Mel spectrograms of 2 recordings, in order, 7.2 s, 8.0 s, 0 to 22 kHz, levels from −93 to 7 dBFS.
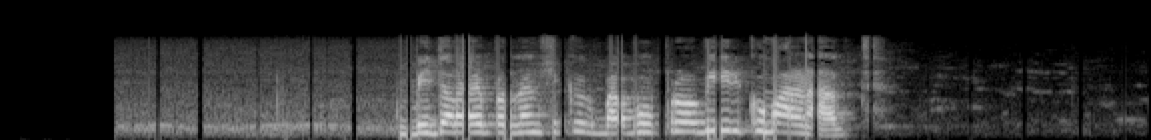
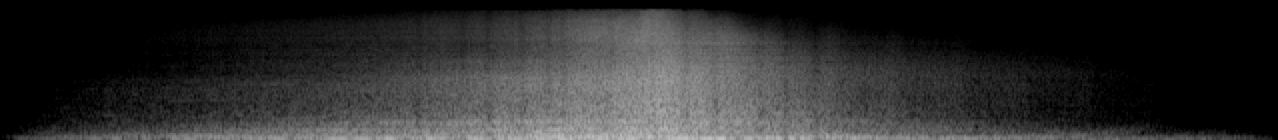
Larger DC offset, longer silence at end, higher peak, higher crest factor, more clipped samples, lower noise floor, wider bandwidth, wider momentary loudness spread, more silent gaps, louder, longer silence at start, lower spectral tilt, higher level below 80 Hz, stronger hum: neither; first, 1.7 s vs 1.4 s; first, -2 dBFS vs -8 dBFS; about the same, 16 dB vs 20 dB; neither; second, -60 dBFS vs -66 dBFS; second, 7.6 kHz vs 16 kHz; about the same, 24 LU vs 24 LU; neither; first, -15 LUFS vs -26 LUFS; about the same, 0.75 s vs 0.7 s; first, -6.5 dB/octave vs -5 dB/octave; second, -52 dBFS vs -32 dBFS; neither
